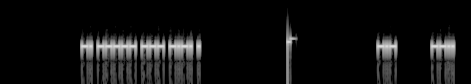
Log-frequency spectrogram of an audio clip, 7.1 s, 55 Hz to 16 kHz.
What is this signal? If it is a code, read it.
Morse code, heard as a keyed tone, about 40 wpm, spaced as for 29 wpm, 700 Hz. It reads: N0OCE KZ
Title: USA Call Signs - 6x Character Spacing - 40wpm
